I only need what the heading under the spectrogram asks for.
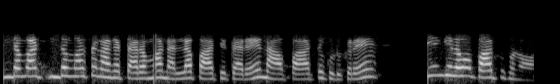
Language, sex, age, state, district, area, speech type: Tamil, female, 60+, Tamil Nadu, Pudukkottai, rural, conversation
